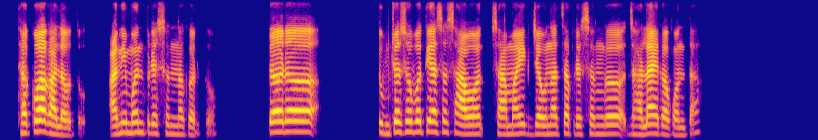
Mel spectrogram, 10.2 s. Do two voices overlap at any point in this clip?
No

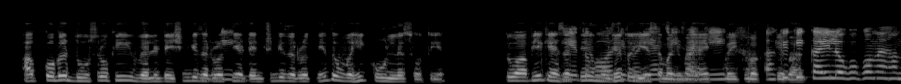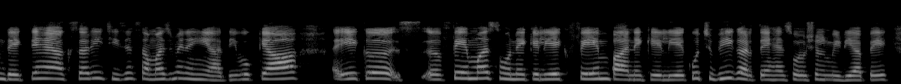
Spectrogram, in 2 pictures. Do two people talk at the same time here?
Yes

